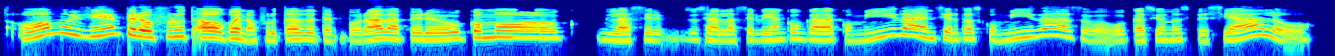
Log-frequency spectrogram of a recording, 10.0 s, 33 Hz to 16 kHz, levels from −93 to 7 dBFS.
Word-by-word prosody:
Oh, 285 - +3
muy 385 -5 0
bien, 325 +6 +2
pero 295 -7 +8
fruta 265 -2 +4
o, - - -4
bueno, 210 -6 +3
frutas 210 +2 -2
de 220 - -2
temporada, 205 +4 +2
pero, 215 +1 -3
¿cómo 260 -1 +1 0.2
la 200 -2 -2
ser 200 -2 -10 0.2
o - - -13
sea, 200 -2 -2
las 185 0 -7
servían 200 +1 -6
con 230 -1 -9
cada 200 -1 +2
comida, 275 - -1
en 245 -2 -5
ciertas 225 -2 -4
comidas, 270 - -6
o - - -10
ocasión 185 +2 -7
especial, 210 - -2
o? - - -8
220 Hz, 170 wpm, -22 LUFS, 200-270 Hz, 0.2 s, pero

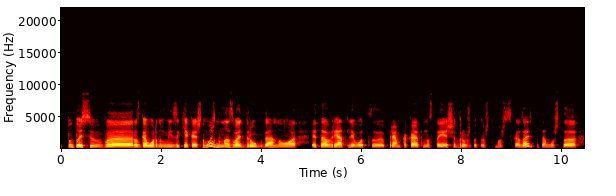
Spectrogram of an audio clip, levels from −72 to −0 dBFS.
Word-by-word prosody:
Ну, 290 -1 -3
то 260 - +4
есть 240 0 +4
в, 195 -4 -6
э, 185 -3 +6
разговорном 195 -1 +2
языке, 195 +3 -3
конечно, 185 +2 -1
можно 275 - -1
назвать 195 -2 +1
"друг", 185 -4 -1
да, 240 - +3
но 190 -2 -1 0.3
это 195 -1 +1
вряд 205 +2 0
ли 180 0 -3
вот, 175 0 -2
э, 175 -2 -2
прям 165 -3 -1
какая-то 170 0 -1
настоящая 175 +2 -3
дружба, 170 -4 -7
то, - - -13
что - - -25
можно - - -15
сказать, 365 -2 -2
потому 180 0 -8
что, 175 -1 0
185 Hz, 160 wpm, -25 LUFS, 175-205 Hz, 0.3 s, э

